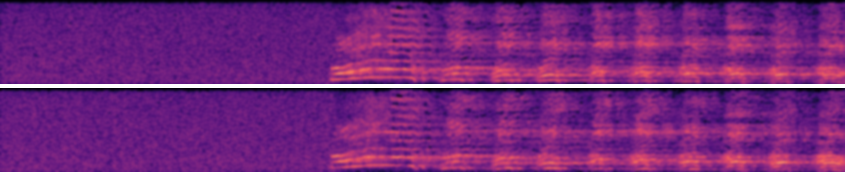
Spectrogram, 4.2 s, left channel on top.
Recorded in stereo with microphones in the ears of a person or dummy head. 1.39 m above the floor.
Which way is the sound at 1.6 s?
Centre (ahead or behind).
